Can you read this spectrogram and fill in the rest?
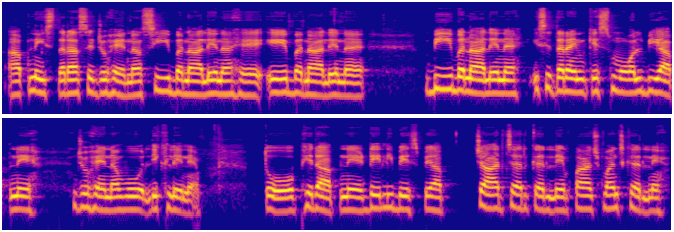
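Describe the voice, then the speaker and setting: A woman with a slightly hoarse throat, giving a chatty home tutorial for mothers that mixes in English words. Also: lowish voice, a little mellow. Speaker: home teaching channel host. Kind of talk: casual home tutorial talk.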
